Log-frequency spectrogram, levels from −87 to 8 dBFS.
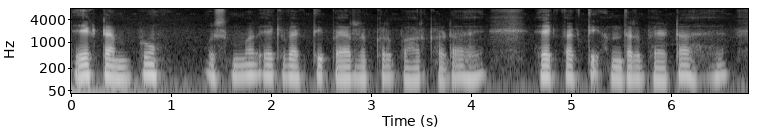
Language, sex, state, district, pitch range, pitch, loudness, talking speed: Hindi, male, Uttar Pradesh, Saharanpur, 110-120 Hz, 115 Hz, -21 LUFS, 130 wpm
